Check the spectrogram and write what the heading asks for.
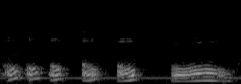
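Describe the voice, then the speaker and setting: A young woman in casual vlog chat at home, talking into a phone held at arm's length, chatty and rushed, often dropping into a whisper. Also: on the low side, animated, creaky, narrow, tinny audio, slight background noise. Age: young adult. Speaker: vlogger. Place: home bedroom, indoors.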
